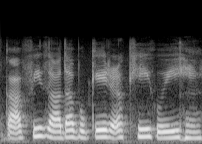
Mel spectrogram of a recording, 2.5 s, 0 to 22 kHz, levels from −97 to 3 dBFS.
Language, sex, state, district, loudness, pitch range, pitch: Hindi, female, Madhya Pradesh, Bhopal, -12 LUFS, 175-195 Hz, 185 Hz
